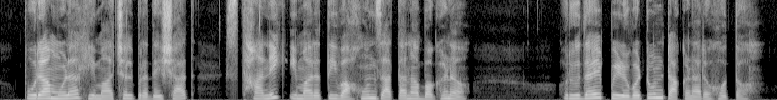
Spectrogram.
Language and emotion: Marathi, sad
